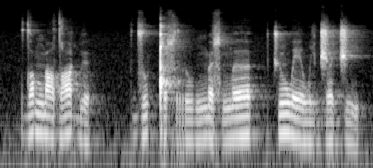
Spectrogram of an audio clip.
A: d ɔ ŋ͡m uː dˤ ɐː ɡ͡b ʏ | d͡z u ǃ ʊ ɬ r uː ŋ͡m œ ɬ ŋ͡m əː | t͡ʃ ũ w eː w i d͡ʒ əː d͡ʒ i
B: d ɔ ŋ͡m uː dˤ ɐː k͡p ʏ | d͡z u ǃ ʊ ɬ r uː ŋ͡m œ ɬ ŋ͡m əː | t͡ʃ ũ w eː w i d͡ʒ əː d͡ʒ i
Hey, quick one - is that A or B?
A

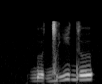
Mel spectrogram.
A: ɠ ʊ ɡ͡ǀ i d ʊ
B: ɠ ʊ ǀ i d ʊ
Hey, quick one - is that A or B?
A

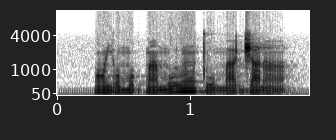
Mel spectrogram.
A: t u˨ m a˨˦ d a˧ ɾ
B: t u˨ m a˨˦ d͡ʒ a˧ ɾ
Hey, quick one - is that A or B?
B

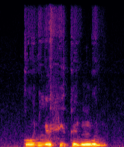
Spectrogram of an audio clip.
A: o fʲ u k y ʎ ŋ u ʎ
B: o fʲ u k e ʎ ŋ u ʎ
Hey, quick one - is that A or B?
A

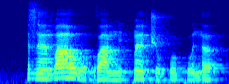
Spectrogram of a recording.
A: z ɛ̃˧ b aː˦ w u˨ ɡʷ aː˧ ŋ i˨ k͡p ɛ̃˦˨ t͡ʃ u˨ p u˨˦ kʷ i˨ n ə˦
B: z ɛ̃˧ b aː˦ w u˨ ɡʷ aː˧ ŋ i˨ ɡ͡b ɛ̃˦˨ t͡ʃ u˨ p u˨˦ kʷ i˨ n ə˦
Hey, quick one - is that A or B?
A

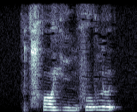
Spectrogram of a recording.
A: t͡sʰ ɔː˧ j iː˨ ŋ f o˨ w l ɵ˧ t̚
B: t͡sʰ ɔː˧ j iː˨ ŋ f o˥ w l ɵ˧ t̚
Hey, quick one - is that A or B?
B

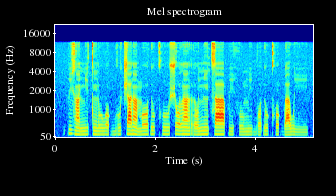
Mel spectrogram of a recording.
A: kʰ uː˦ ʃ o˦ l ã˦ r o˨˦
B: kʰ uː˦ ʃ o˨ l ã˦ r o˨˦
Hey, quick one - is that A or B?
A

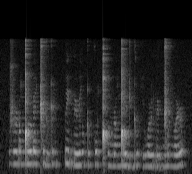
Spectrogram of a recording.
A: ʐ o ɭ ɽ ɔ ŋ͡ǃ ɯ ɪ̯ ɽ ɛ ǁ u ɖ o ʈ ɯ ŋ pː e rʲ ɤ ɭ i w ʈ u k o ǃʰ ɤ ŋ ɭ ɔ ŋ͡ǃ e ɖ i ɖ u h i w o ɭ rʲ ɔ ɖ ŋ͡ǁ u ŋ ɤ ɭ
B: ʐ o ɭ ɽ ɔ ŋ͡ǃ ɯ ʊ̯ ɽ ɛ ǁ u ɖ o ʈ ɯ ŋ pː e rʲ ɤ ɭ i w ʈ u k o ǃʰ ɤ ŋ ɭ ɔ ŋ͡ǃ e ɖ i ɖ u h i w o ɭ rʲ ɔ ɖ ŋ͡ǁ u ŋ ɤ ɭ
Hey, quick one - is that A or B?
B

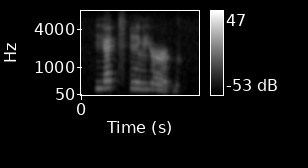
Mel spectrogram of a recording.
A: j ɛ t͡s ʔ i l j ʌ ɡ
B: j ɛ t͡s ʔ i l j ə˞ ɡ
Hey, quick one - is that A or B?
B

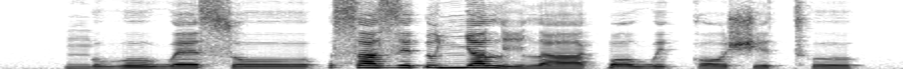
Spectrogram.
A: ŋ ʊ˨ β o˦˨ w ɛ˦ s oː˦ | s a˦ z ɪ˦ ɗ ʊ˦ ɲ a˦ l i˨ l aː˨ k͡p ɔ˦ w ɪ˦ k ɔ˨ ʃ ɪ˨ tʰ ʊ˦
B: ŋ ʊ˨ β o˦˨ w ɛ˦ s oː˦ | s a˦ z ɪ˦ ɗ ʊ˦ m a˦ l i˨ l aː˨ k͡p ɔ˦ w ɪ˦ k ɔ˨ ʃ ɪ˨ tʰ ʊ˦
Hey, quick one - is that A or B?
A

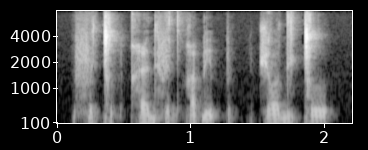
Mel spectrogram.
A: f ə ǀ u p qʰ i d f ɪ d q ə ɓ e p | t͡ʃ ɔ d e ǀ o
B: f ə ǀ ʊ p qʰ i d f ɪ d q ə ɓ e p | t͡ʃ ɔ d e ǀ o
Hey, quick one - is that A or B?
B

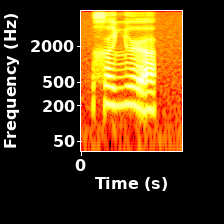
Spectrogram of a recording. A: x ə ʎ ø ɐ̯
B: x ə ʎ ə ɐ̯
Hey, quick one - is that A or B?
A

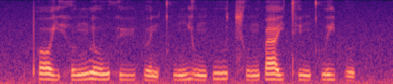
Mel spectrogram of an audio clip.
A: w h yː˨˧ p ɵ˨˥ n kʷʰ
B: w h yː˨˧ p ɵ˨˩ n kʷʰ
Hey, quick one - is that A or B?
B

